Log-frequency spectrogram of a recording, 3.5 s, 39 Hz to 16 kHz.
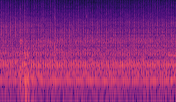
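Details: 2006 Honda Ridgeline, 256k miles, idling with AC on: rough regular knock about three to four per second, first feared engine, actually a worn condenser cooling fan, replaced with a used junkyard part.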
